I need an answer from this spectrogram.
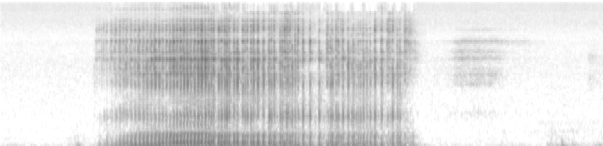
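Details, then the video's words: Isla, a French Bulldog dozing on the couch, produces a single drawn-out rattling snore of about two seconds, loudest at the start, followed by quiet breathing and a faint snuffle. "French Bulldog Snoring"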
